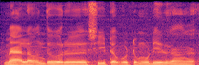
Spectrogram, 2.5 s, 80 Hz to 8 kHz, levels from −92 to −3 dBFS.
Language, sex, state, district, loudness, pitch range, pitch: Tamil, male, Tamil Nadu, Kanyakumari, -13 LUFS, 140-155 Hz, 145 Hz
